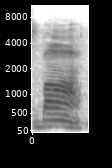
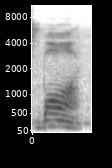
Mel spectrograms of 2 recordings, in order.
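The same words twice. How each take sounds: First: "bought" with an open ah; open "ah" vowel. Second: "bought" with a rounded aw-like vowel; rounder "aw" vowel. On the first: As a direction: say "bought" more like "baht". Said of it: "But this one is bought". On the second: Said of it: "You do not say love". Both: Shown as a demonstration.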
